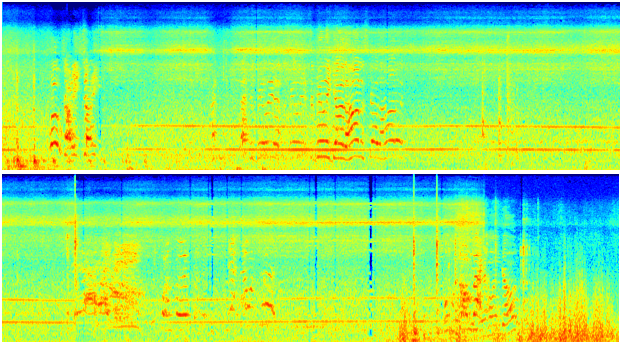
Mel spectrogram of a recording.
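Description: Men shout with excitement nearby.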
